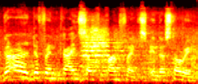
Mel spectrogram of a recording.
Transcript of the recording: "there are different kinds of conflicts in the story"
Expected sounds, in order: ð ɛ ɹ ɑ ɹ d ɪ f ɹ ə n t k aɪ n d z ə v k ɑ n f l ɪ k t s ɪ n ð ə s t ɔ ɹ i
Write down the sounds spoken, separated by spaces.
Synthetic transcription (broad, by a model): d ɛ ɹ ɑ ɹ d ɪ f ɹ ə n t k aɪ n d s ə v k ɑ n f l ɪ k t s ɪ n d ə s t ɔ ɹ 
